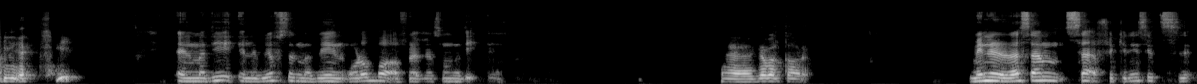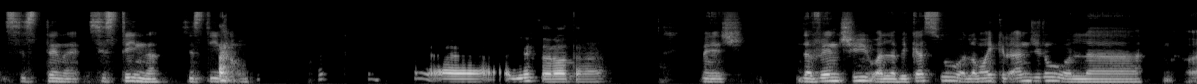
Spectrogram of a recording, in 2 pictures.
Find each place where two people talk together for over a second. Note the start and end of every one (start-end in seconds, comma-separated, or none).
none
